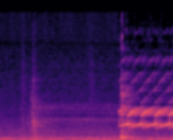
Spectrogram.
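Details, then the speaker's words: Loud, shrill, continuous anesthesia ventilator alarm starting abruptly after a quiet hiss, sounding because the pressure transducer is not connected during ventilator setup and leak check; ventilator disconnect alarm. "is the sound that you will hear when your pressure transducer is not connected so go ahead and turn this off to comment that sound which is quite quite loud"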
